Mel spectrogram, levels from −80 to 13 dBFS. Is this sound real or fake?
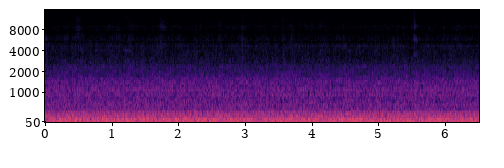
fake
